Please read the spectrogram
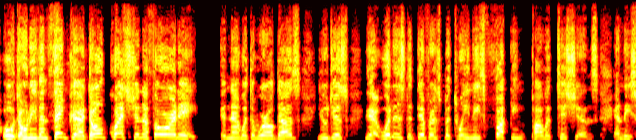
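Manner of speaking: shouted high and loud, mocking blind obedience; fiery preaching. Preacher rails against gurus and politicians, loud furious preaching. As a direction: rant full force against gurus and politicians.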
